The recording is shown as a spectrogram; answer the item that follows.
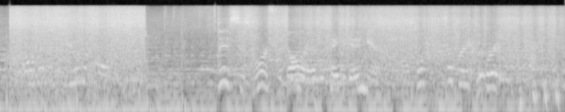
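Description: Roar of a large waterfall over background music with a steady beat, with indistinct voices in the mix. The water noise breaks off briefly about two seconds in, then returns.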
